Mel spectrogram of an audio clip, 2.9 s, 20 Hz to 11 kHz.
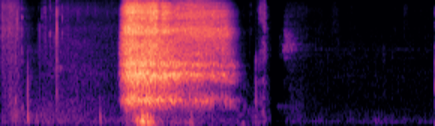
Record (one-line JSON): {"exhalation_length": "2.9 s", "exhalation_amplitude": 30937, "exhalation_signal_mean_std_ratio": 0.35, "survey_phase": "alpha (2021-03-01 to 2021-08-12)", "age": "45-64", "gender": "Female", "wearing_mask": "No", "symptom_cough_any": true, "symptom_fatigue": true, "symptom_headache": true, "symptom_change_to_sense_of_smell_or_taste": true, "symptom_onset": "5 days", "smoker_status": "Never smoked", "respiratory_condition_asthma": false, "respiratory_condition_other": false, "recruitment_source": "Test and Trace", "submission_delay": "2 days", "covid_test_result": "Positive", "covid_test_method": "RT-qPCR", "covid_ct_value": 15.6, "covid_ct_gene": "N gene", "covid_ct_mean": 15.7, "covid_viral_load": "6900000 copies/ml", "covid_viral_load_category": "High viral load (>1M copies/ml)"}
